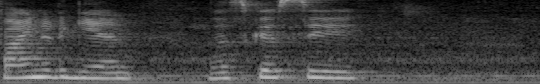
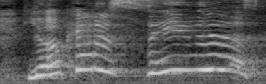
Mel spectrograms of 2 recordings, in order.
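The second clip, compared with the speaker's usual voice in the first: excited; 13 semitones higher, 5 dB louder than usual. Real, not acted. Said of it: "I'm laughing".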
